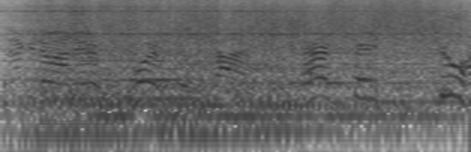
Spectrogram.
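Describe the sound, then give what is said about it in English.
Loud, continuous aircraft engine roar fills the scene as planes land on the flight deck of a very busy aircraft carrier, with muffled voices faintly audible beneath the steady mechanical din. “this is like airplanes landing behind them.”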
